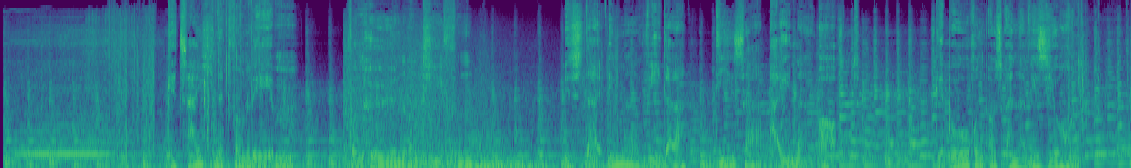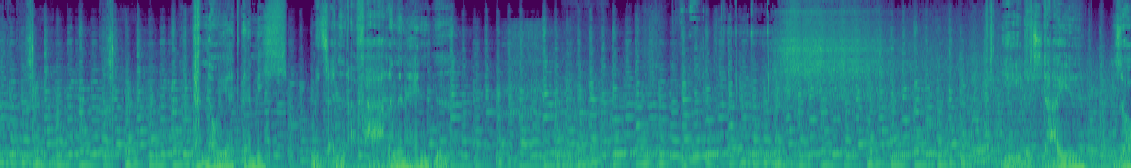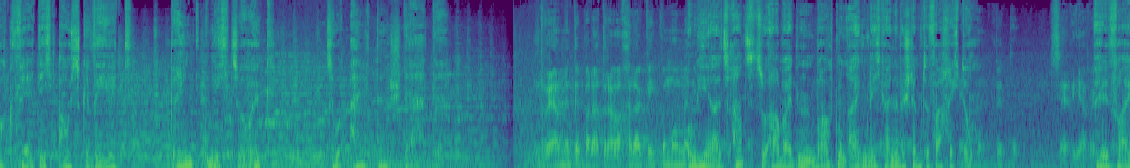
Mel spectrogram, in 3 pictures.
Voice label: sprechermix

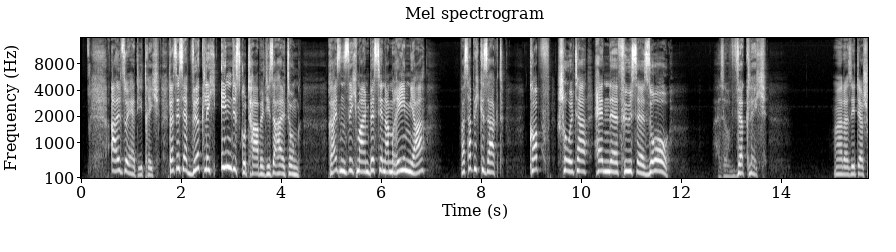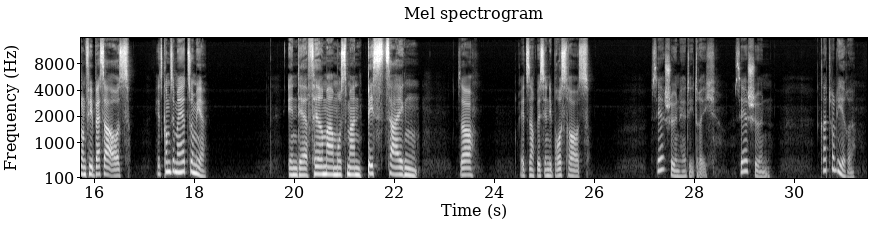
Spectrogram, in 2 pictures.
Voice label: streng

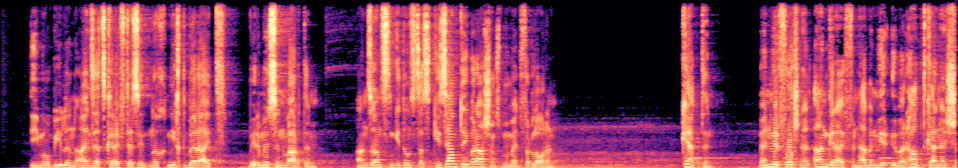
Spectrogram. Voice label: sprechsamples russ ruhig

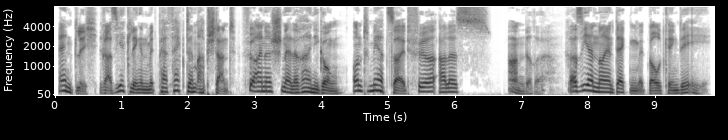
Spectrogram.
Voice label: werbung; boldking

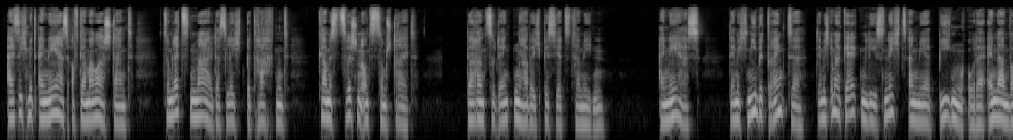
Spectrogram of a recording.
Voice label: Hörbuch

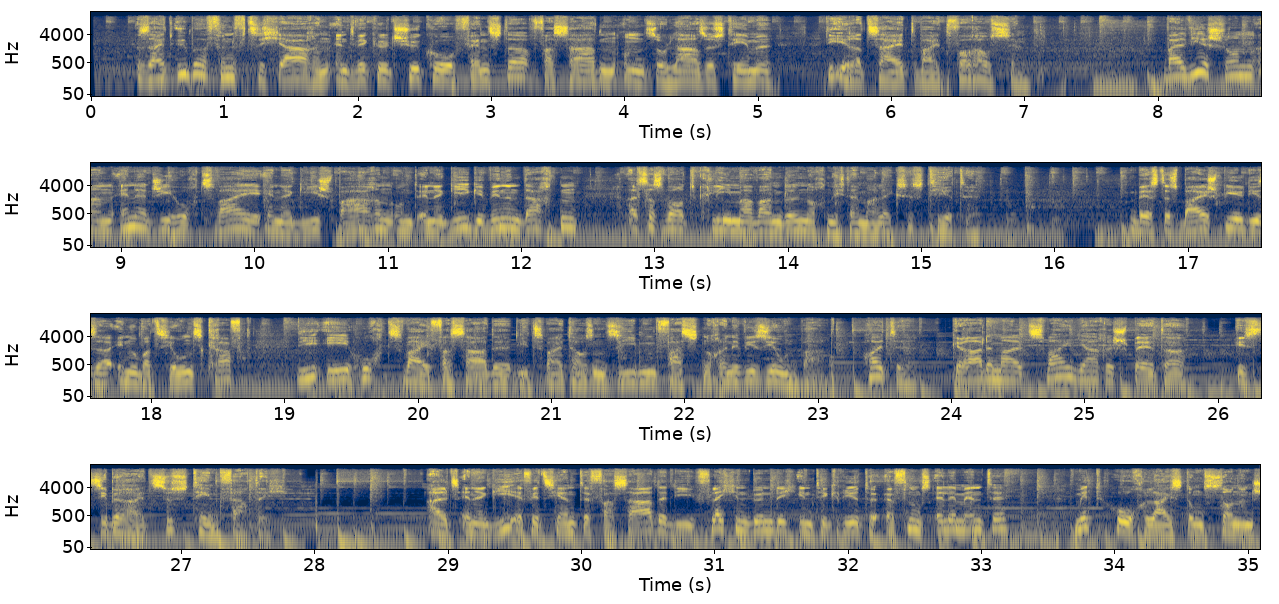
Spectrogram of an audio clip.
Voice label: Imagefilm

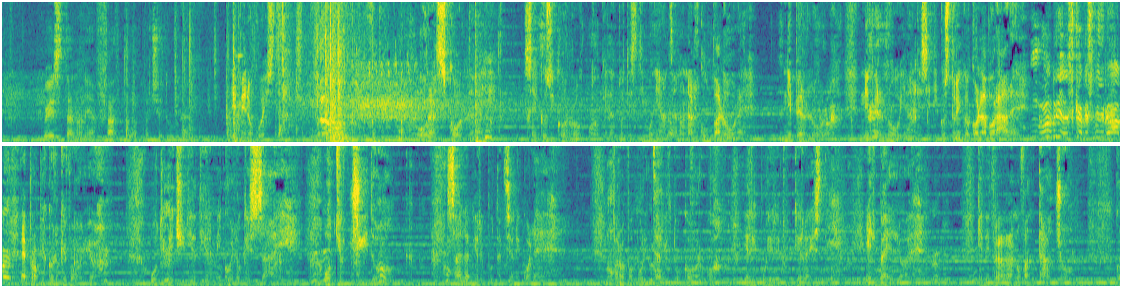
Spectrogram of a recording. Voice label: film synchron

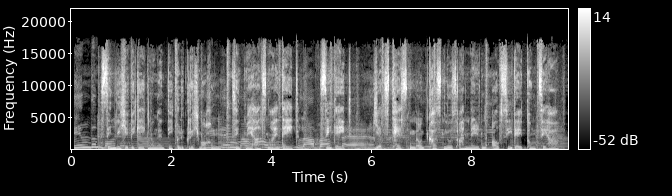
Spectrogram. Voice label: schweiz tv spot; c-date

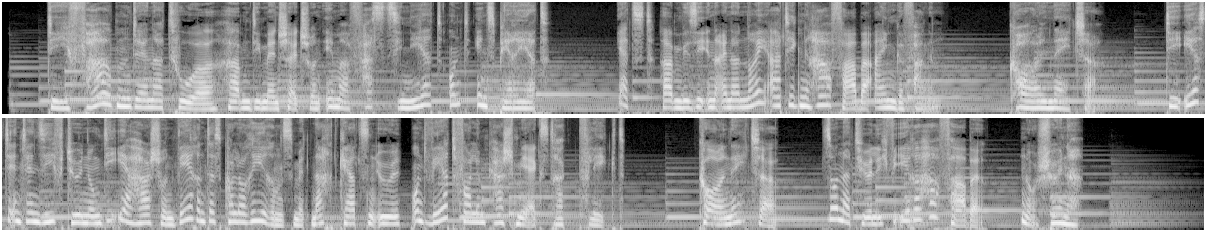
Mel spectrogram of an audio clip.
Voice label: werbung mit musik; colnature

